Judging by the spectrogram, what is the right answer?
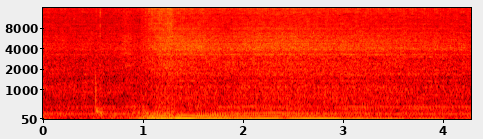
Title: Fluctuating iddle when engine is warm, rough idle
